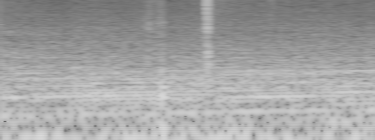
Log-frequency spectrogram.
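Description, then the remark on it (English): A Toyota car engine with variable valve timing (VVT-i) runs steadily, a dense low rumble with a brief sharp click partway through, and no voices present. “It's a lovely sounding engine, isn't it?”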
